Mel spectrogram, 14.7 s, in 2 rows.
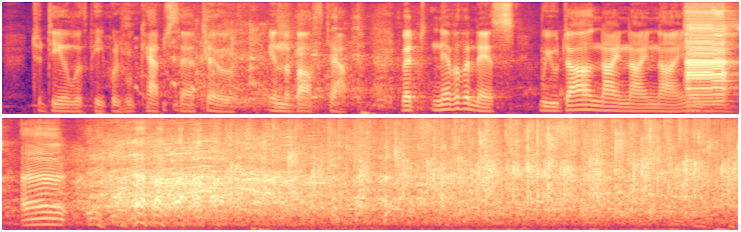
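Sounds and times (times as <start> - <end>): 
speech: 0.4 - 9.5
laughter: 1.2 - 4.2, 7.4 - 13.4
audience applause: 8.9 - 14.7.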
